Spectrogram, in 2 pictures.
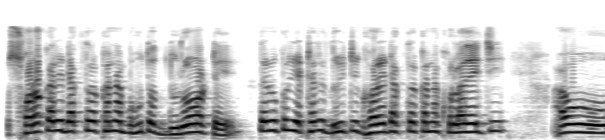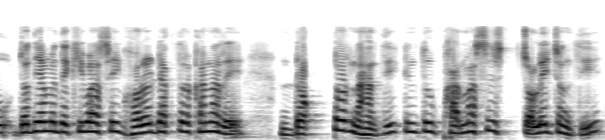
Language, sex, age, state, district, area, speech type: Odia, male, 45-60, Odisha, Bhadrak, rural, spontaneous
